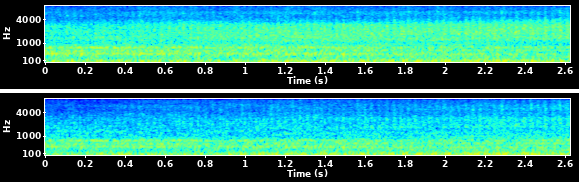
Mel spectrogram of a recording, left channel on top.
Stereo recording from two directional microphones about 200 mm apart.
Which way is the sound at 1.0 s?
20° right (ahead or behind).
